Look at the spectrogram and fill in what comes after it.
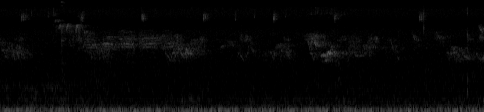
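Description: Faint birds chirping in scattered short calls over a low, steady rumble of outdoor background noise.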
